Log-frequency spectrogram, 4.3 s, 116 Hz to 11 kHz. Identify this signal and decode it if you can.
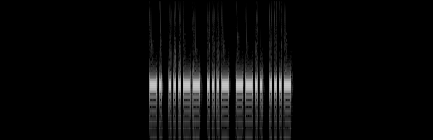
Morse code, heard as a keyed tone, about 46 wpm, 700 Hz. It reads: N3VZV
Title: USA Call Signs - 5 Characters - Repeated 2x - 50wpm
